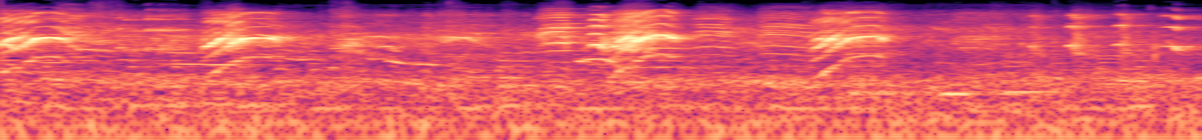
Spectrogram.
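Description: Caged aviary birds squawking: a harsh call that rises and falls in pitch, repeated about once a second, with fainter bird calls underneath.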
